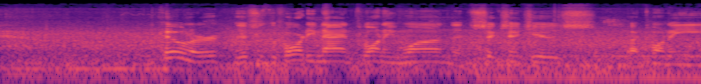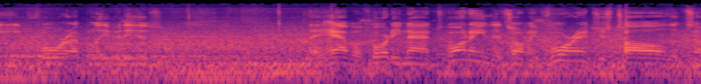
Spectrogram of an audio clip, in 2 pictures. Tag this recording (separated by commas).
Bird, Speech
